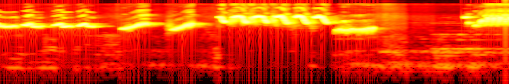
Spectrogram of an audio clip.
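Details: Calandra lark song: a quick run of repeated chirped notes near the middle of its range, then rising slurred whistles, a fast rolling trill of looping notes, a lower buzzy burst, and a high scratchy phrase at the end.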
